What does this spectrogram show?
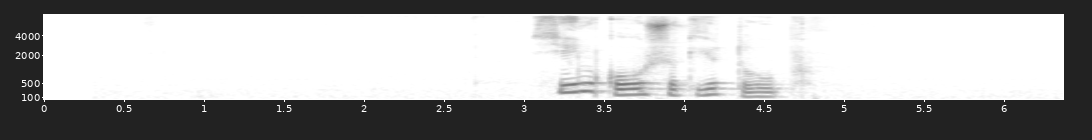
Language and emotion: Russian, sad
